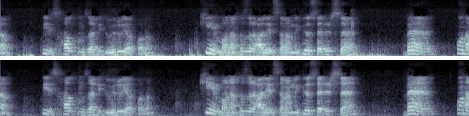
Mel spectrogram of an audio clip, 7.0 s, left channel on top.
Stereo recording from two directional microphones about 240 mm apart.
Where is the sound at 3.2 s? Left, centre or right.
Right.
